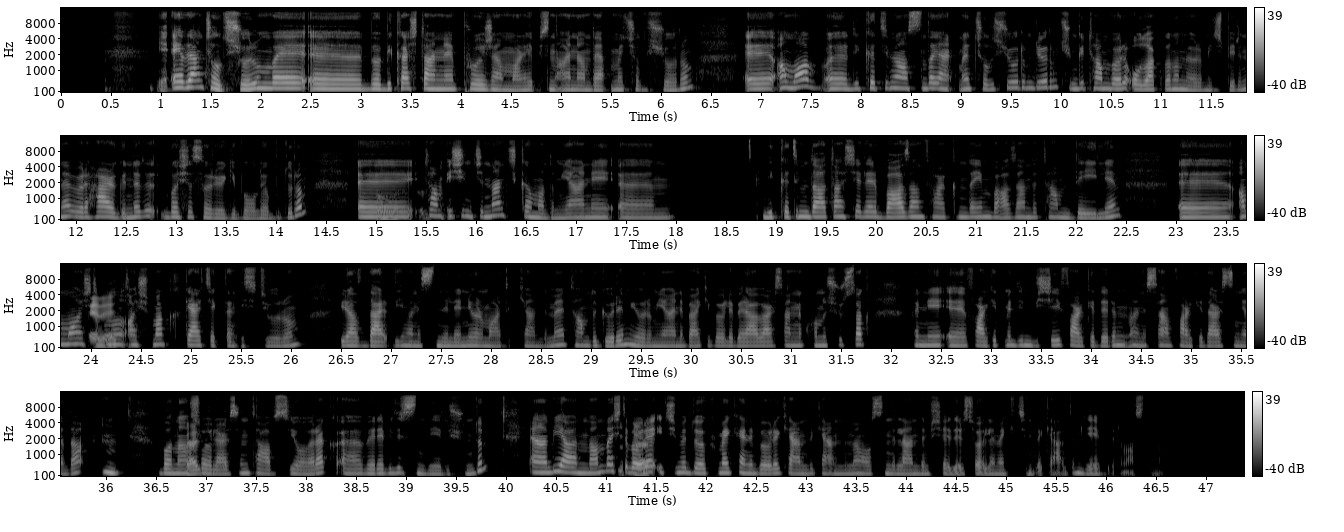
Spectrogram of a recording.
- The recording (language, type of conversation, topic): Turkish, advice, Yaratıcı çalışmalarım için dikkat dağıtıcıları nasıl azaltıp zamanımı nasıl koruyabilirim?
- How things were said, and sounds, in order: unintelligible speech; lip smack; tapping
